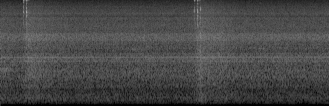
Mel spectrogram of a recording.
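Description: Two sharp computer mouse clicks, one about half a second in and one about four seconds in, over a steady background hiss.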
